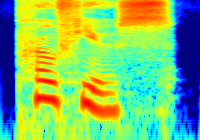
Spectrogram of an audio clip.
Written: profuse

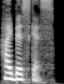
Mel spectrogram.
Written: hibiscus

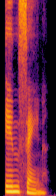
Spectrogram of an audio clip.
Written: insane

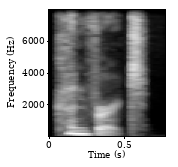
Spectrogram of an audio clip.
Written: convert

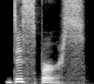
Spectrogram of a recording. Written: disburse

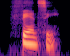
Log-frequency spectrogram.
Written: fancy

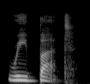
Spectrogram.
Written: rebut

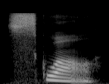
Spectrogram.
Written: squall

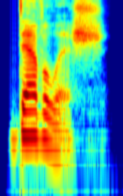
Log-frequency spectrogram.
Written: devilish

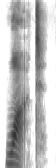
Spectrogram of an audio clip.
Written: watt

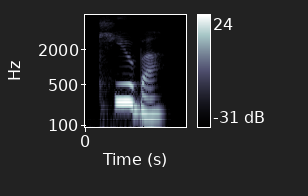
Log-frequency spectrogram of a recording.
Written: Cuba

